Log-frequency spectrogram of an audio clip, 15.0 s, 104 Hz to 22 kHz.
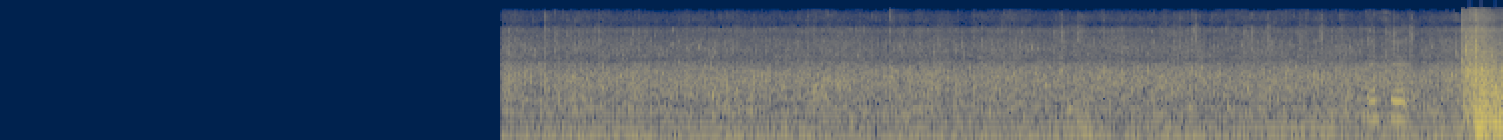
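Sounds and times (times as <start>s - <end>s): water trickling into pool: 5.0s - 15.0s.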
